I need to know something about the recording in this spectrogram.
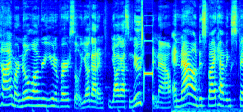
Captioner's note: beep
